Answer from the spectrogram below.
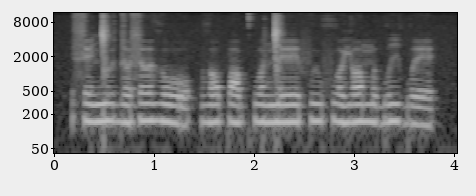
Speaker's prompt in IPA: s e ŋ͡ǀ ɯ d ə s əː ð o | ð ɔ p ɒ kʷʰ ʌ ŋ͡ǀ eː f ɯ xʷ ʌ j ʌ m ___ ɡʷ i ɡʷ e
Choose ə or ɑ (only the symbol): ə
